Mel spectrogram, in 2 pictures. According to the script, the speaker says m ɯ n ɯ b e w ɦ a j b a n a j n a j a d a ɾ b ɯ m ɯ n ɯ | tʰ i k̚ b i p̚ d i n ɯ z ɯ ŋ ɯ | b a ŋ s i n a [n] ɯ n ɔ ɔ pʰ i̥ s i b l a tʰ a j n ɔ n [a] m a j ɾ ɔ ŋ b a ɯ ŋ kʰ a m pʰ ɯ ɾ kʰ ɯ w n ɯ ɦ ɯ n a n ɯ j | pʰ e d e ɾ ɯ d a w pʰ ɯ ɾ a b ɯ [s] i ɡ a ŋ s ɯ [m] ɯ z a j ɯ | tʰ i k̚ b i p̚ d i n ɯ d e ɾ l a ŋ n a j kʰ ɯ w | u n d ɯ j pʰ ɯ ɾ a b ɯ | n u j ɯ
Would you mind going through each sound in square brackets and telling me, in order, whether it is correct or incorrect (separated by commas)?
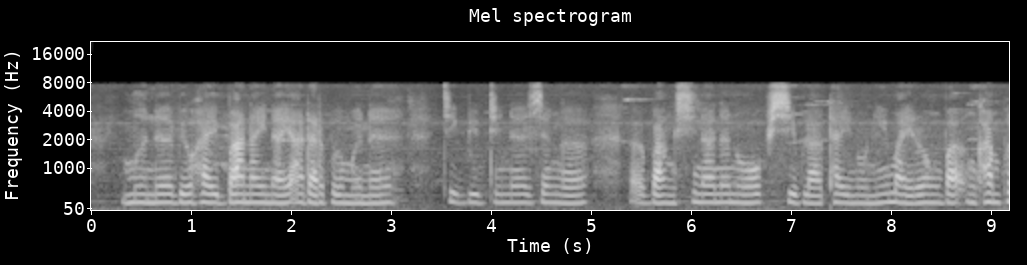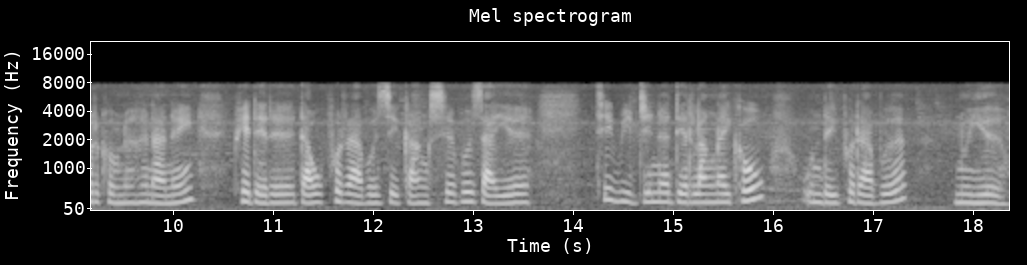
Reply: correct, incorrect, incorrect, incorrect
